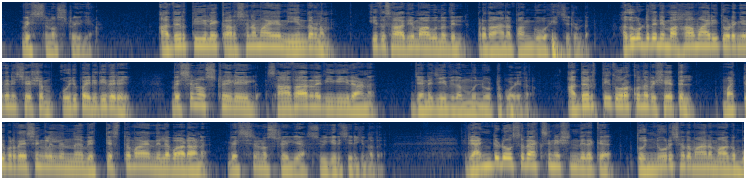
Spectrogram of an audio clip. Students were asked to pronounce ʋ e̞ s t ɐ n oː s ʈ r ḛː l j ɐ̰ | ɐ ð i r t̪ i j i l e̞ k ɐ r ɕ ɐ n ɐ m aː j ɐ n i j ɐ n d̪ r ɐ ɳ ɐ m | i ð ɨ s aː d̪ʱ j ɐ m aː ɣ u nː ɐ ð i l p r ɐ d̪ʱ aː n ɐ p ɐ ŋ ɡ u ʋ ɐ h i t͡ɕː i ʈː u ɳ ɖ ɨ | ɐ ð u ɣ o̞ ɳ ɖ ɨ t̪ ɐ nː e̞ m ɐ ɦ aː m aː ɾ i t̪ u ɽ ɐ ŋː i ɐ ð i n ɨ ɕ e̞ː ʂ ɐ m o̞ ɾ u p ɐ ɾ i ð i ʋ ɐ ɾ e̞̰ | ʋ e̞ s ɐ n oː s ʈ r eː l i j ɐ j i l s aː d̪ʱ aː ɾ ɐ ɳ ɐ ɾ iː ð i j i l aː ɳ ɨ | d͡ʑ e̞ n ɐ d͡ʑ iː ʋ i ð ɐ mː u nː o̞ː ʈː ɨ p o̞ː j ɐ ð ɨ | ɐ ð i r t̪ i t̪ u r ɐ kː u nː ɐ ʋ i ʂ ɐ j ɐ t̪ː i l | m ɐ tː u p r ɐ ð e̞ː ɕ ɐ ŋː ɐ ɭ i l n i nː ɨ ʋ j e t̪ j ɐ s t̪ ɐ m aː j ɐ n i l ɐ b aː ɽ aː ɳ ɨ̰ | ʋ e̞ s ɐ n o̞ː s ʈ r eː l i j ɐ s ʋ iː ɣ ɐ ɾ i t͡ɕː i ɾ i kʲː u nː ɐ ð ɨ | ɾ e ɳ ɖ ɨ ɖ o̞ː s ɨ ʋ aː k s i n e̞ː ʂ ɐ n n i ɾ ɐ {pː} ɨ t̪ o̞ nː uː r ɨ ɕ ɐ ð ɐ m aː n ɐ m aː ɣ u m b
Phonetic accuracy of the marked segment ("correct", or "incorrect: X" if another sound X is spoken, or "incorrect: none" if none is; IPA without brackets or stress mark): incorrect: kː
